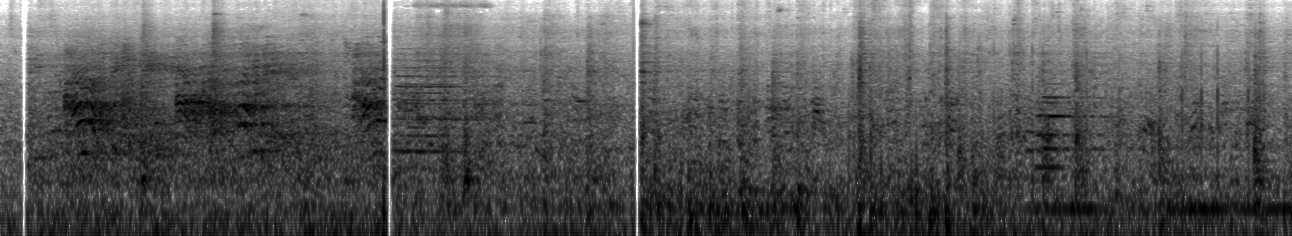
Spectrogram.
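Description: Kamrup Express passenger train pulling out of a station, a steady rumble of rail noise and clatter running throughout with voices talking over it.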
